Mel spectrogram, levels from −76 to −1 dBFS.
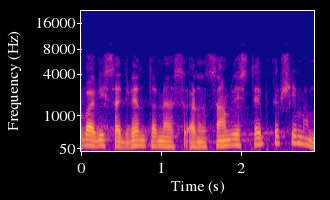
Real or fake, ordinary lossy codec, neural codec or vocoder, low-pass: real; Opus, 32 kbps; none; 7.2 kHz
